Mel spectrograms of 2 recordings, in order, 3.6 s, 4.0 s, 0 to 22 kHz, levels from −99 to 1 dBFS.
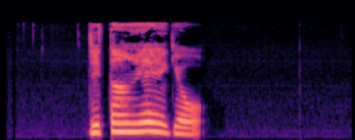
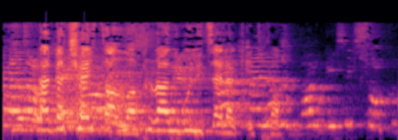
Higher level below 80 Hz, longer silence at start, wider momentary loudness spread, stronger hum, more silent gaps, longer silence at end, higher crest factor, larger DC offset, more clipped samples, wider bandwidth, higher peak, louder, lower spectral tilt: second, -70 dBFS vs -58 dBFS; first, 0.9 s vs 0.05 s; second, 9 LU vs 16 LU; neither; neither; first, 1.55 s vs 0 s; about the same, 20 dB vs 16 dB; neither; neither; about the same, 11.5 kHz vs 11.5 kHz; about the same, -2 dBFS vs 0 dBFS; second, -18 LUFS vs -15 LUFS; first, -3.5 dB/octave vs -1 dB/octave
